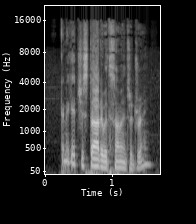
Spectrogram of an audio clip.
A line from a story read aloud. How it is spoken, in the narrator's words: asked cheerfully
